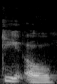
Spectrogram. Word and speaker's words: do: And we had the do suffix and it's just D-O, but it's pronounced do, like you do in baking, dough, just to show that as a spiritual way.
